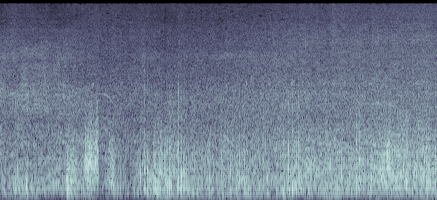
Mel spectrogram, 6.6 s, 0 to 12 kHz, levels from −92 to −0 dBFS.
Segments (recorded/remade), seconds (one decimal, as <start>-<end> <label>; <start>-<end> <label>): 0.0-1.1 remade; 1.1-1.9 recorded; 1.9-2.8 remade; 2.8-4.4 recorded; 4.4-6.6 remade

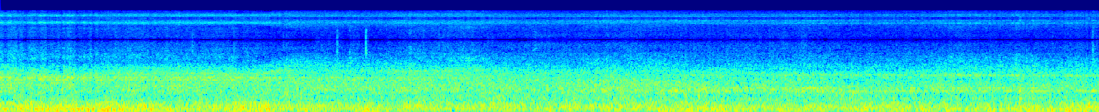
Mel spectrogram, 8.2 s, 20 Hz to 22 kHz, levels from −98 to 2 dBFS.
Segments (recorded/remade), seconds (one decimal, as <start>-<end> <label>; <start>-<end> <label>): 0.0-8.2 recorded

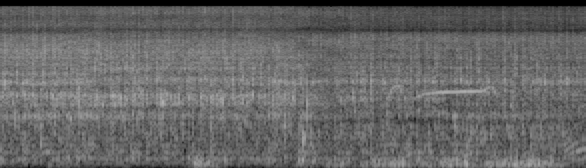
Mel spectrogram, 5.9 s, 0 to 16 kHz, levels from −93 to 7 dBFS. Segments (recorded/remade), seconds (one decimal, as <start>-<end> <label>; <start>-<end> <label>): 0.0-2.7 recorded; 2.7-3.4 remade; 3.4-5.9 recorded

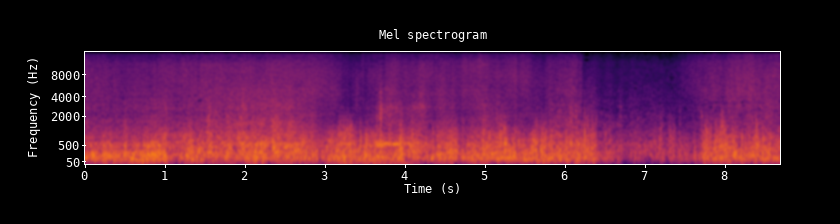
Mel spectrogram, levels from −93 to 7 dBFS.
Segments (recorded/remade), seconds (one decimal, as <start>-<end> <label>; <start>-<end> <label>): 0.0-0.4 recorded; 0.4-1.2 remade; 1.2-2.3 recorded; 2.3-5.8 remade; 5.8-8.7 recorded

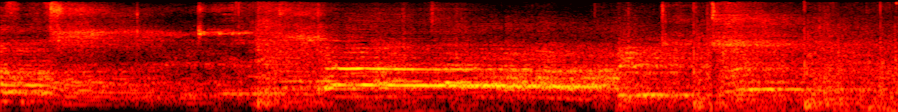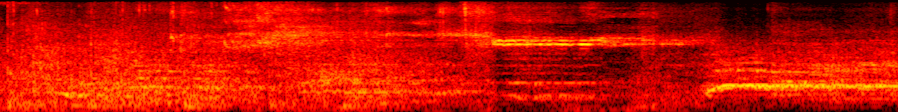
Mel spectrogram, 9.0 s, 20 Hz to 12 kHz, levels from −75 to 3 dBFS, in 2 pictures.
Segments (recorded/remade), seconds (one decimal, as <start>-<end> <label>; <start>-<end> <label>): 0.0-2.4 remade; 2.4-6.1 recorded; 6.1-9.0 remade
